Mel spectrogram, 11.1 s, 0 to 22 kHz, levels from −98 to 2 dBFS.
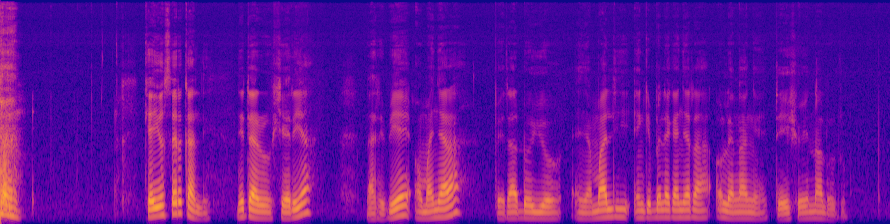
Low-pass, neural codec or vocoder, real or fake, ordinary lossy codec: none; none; real; none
